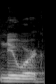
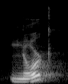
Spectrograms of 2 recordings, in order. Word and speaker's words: Newark: I pronounced it Newark because I just wanted to make sure people know what I'm saying. It's Norc.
